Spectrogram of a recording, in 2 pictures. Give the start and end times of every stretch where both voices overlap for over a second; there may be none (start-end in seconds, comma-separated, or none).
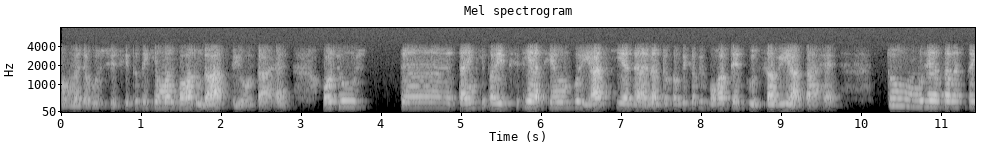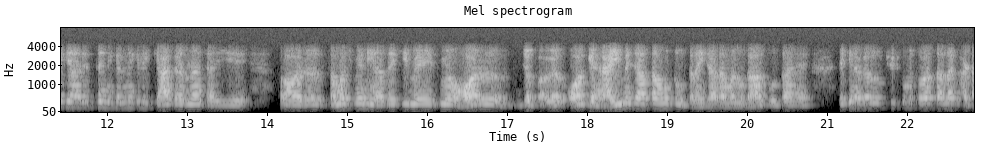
none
